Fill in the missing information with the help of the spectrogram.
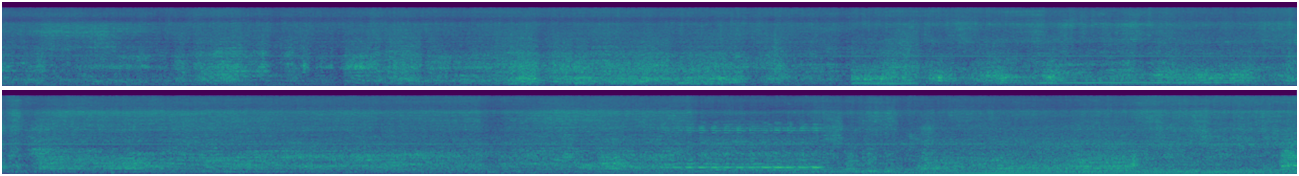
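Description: Garden hose spray nozzle spraying water onto a car's bodywork and wheel: a steady hiss of the spray with water spattering off the metal.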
